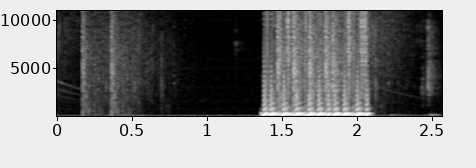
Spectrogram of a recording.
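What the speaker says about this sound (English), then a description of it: "Oh, that's a little tiny gun." A couple of faint clicks, then a rapid burst of small-gun fire in a flight simulation game lasting under a second, loud and close, with no talking.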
